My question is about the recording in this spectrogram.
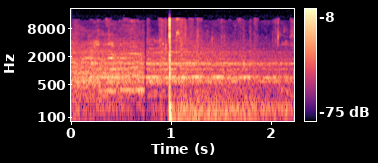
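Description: A futsal ball struck once, a sharp thud about halfway through, over hall noise and voices.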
